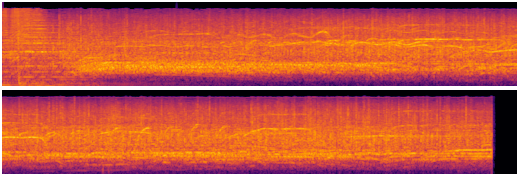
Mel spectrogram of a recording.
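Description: The last note of the band ends within the first second. A large audience then cheers and applauds, with high shrieks and whoops over the clapping. The sound cuts off suddenly at the end.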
